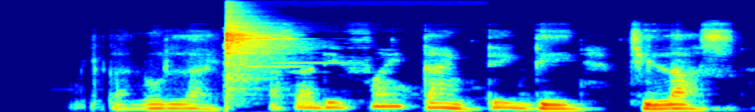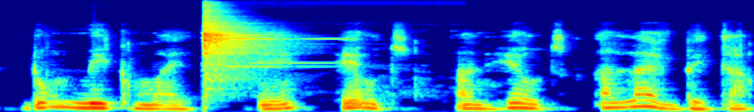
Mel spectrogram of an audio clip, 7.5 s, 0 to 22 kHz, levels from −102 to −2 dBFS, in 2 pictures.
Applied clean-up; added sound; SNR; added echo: classical method Wiener filter.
